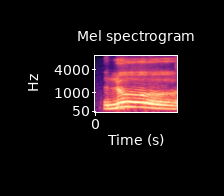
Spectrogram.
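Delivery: North stretched loud and long on the O; elongated vowel. Shown as a demonstration. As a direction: belt out North with a huge drawn-out O. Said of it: "and then just have the accent".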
